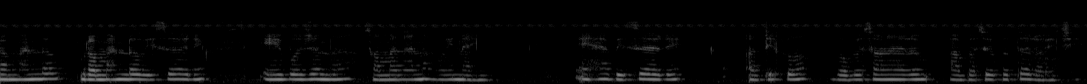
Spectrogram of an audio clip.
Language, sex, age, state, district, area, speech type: Odia, female, 18-30, Odisha, Ganjam, urban, spontaneous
